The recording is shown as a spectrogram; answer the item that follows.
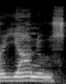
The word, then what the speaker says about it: Janus: The month of January was named for the Roman god Janus, or Janus to give it its Latin pronunciation.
